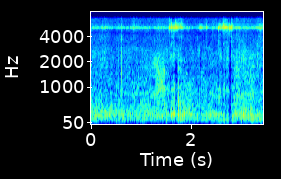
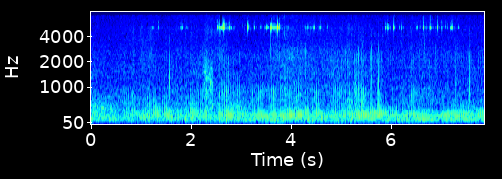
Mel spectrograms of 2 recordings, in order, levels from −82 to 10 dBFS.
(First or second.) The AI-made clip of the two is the first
